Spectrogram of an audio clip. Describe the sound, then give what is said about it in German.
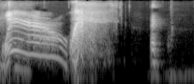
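A tomcat meows twice among several cats in a home, a long drawn-out wail sliding downward followed by a second, rougher cry, then a brief soft chirp-like sound after a short pause. “Ich bin gerade umringt von Katzen.”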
